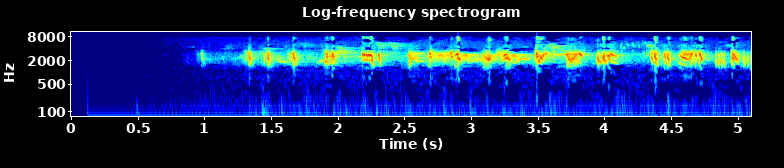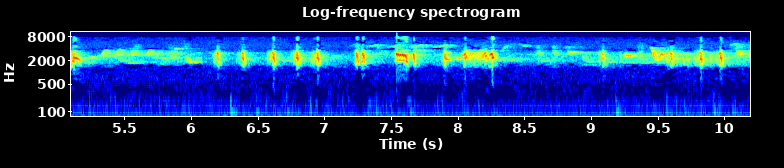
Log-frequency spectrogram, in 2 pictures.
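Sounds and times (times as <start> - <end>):
bird harsh chattering: 1.0 - 10.1.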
